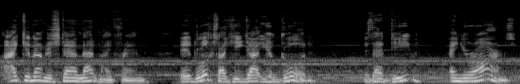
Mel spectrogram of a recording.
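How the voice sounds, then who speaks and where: A man's voice: medium pitch, very animated, moderate pace, natural voice. A man playing a concerned, fussy neighbour in a horror audio drama, earnest and fretful in his speech. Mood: worried, probing. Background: music.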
